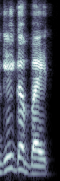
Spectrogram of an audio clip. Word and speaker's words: gigabyte: or approximately a million bytes next gigabyte a gigabyte pronounced with two hard disks is a unit of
